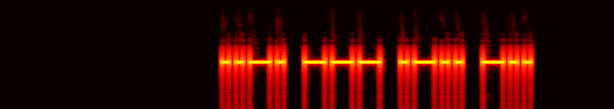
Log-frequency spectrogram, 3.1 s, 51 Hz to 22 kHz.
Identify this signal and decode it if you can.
Morse code, heard as a keyed tone, about 36 wpm, 700 Hz. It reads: FOLD
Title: Multi-letter Phonemes Repeated 3x 35wpm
